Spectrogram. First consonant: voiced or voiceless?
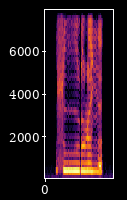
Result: voiceless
